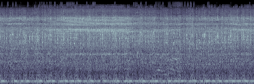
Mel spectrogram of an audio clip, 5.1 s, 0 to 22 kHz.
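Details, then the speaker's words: 1978 Ford Bronco, first start after sitting, loping idle coming off choke: sharp puffing tick on each exhaust pulse, about four per second; exhaust leak where the pipe attaches to the exhaust manifold, which tends to crack. "Well, where the muffler attaches to the exhaust Manifold. Yeah. It always did. It always will. Well, they crack, right?"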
